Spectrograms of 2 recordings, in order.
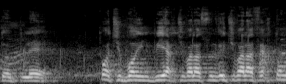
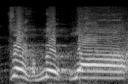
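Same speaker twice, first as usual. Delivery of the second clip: drawn-out, much louder shout of ferme-la; mock shout; 8 semitones higher, 8 dB louder, much slower than usual. Comedian on stage snaps at a chatty child, slow mock shout. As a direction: bark it slowly at the kid in fake anger.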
